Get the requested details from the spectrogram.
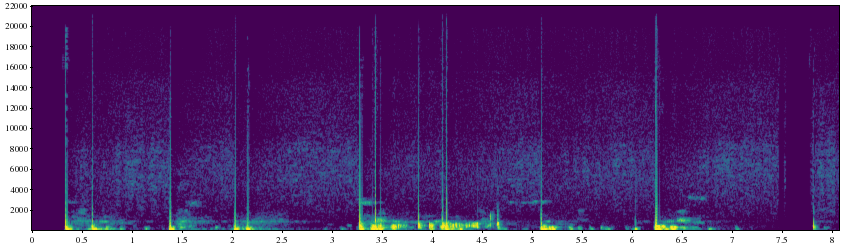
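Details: Adult male listening to his own body late at night via stethoscope after a day's meals: irregular low gurgles and rumbles of digestion with faint heartbeat thumps underneath; normal bowel sounds with heartbeat.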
